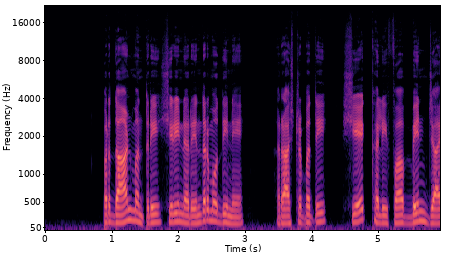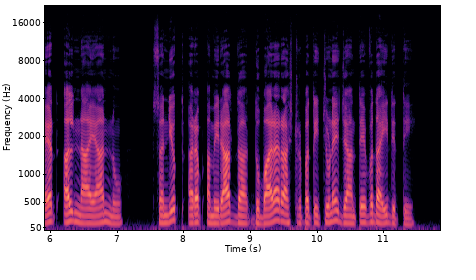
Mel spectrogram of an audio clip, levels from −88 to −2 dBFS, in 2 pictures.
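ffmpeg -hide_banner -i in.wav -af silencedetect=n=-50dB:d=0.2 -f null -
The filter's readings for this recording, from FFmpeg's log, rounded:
silence_start: 0.00
silence_end: 0.88 | silence_duration: 0.88
silence_start: 2.97
silence_end: 3.48 | silence_duration: 0.51
silence_start: 4.20
silence_end: 4.47 | silence_duration: 0.28
silence_start: 7.07
silence_end: 7.54 | silence_duration: 0.47
silence_start: 11.45
silence_end: 11.85 | silence_duration: 0.40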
